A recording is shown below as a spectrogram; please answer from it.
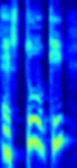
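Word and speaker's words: Stucchi: esposa Lleve ese apellido estuki se escribe estuche pero se pronuncia estuki que es un apellido italiano navegar por los aires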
